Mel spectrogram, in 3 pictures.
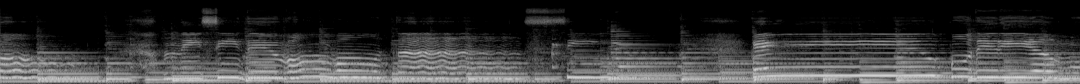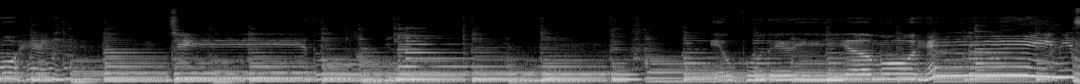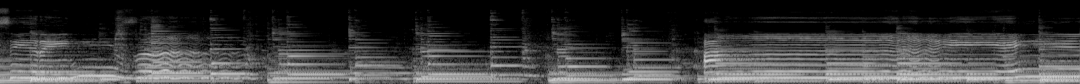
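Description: A woman singing, holding notes with vibrato, over plucked acoustic guitar accompaniment.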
